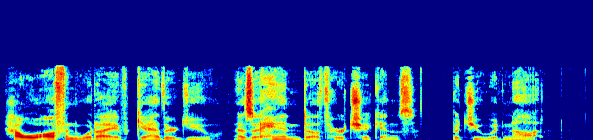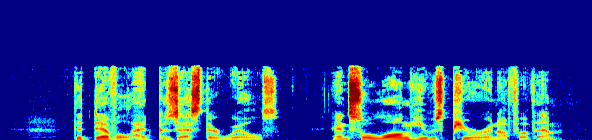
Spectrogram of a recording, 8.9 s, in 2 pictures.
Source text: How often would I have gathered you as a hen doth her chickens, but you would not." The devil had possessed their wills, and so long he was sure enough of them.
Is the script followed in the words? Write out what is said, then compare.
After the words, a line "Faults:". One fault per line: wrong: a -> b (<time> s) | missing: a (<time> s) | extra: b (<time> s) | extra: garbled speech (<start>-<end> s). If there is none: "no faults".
How often would I have gathered you as a hen doth her chickens, but you would not." The devil had possessed their wills, and so long he was pure enough of them.
Faults:
wrong: sure -> pure (7.8 s)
